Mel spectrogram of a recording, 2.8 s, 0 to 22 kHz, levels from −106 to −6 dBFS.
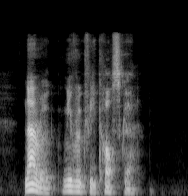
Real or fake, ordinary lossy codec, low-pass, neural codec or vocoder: fake; MP3, 96 kbps; 10.8 kHz; codec, 44.1 kHz, 7.8 kbps, Pupu-Codec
